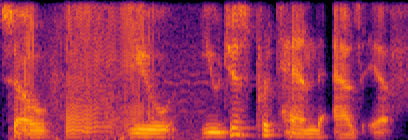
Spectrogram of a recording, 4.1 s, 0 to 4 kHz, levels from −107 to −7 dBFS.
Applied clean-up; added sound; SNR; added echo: none; Fart; 7 dB; none.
